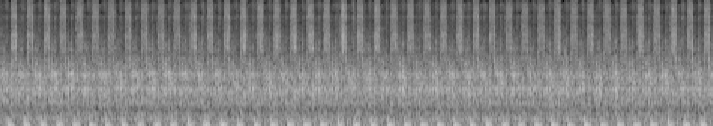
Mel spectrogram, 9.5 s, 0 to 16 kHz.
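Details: 1926/7 National 5V petrol-paraffin single-cylinder engine after new piston rings, running on petrol off load with Cox Atmos carburettor nearly shut: steady, even beat about 136 per minute, no knocks or misses; running cleanly.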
